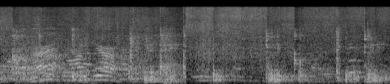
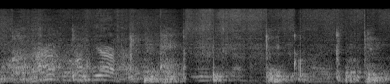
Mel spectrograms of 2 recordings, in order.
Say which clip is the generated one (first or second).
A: second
